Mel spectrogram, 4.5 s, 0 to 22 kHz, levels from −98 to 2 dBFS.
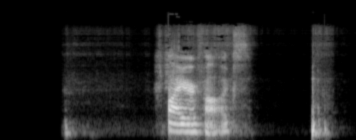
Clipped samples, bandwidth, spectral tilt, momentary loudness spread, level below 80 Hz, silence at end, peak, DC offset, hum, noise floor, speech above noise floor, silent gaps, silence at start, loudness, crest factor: under 0.1%; 11.5 kHz; -5 dB/octave; 19 LU; -64 dBFS; 0.45 s; -2 dBFS; under 0.1%; none; -82 dBFS; 66 dB; none; 0.8 s; -16 LUFS; 20 dB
